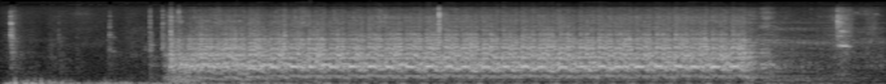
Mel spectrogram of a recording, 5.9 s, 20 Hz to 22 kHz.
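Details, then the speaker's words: WD-45 tractor that sat in a barn 10–15 years, points good, fresh fuel in clean drained tank, stuck in gear with clutch held: cranks with uneven pops, then catches and runs before shutting down; hard start, needs tinkering. "on it runs yeah it needs some it needs some tinkering"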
